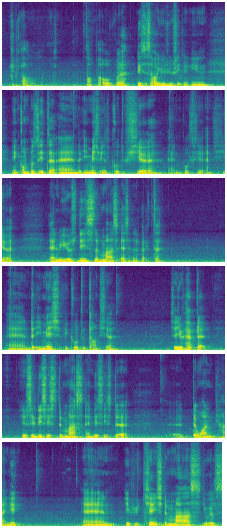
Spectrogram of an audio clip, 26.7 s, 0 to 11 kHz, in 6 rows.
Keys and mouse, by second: 5.8-7.0 drag, 7.7-8.9 drag, 10.5-11.9 drag, 13.5 click, 15.3 click.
